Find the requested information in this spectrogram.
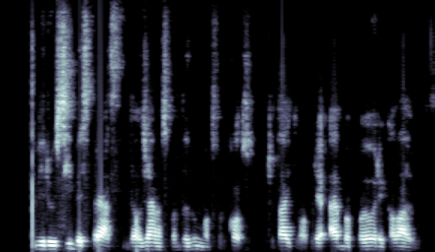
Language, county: Lithuanian, Vilnius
